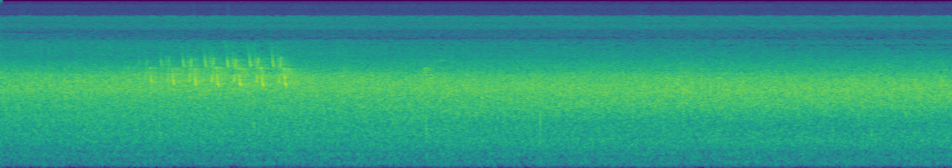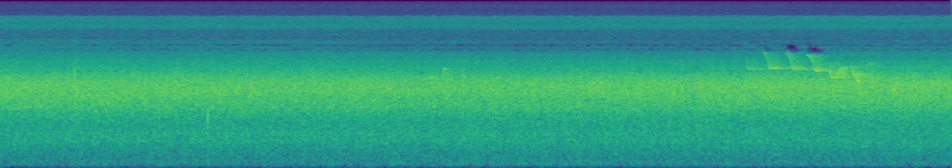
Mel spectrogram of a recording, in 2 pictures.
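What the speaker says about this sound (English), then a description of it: "So we have this little creek beside us." A small creek flows beside a hiking trail in Shenandoah National Park, a steady soft babbling rush that holds evenly throughout, with faint birdsong now and then.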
